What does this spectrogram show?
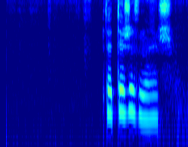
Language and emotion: Russian, neutral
